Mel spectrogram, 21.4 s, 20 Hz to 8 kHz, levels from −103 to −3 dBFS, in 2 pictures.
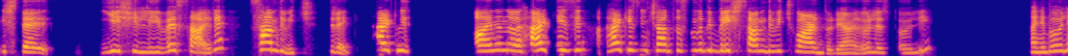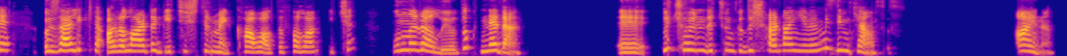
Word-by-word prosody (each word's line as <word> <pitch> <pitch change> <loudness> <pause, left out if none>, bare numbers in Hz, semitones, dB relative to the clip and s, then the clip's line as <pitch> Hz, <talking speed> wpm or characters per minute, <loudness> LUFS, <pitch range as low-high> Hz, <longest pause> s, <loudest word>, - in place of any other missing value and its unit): işte, 280 - 0 0.5
yeşilliği 255 -2 -2
vs. 340 +2 +1 0.6
sandviç 315 - +2
direkt. - - -6 0.2
Herkes 345 -4 +5 0.7
Aynen 325 +4 +5
öyle. 315 -3 +1
Herkesin 355 +1 +5 0.2
herkesin 355 0 +2
çantasında 335 +1 -1
bir 330 -1 -3
5 320 -1 +3
sandviç 300 -2 0
vardır, 250 -9 +2
yani, 195 +1 -4
öyle 240 -2 -5
söyleyeyim. 225 - -14 1.0
Hani, 250 +1 -2
böyle, 330 +3 -2 0.3
özellikle 335 +4 +2
aralarda 300 +4 +2
geçiştirmek, 270 - -5
kahvaltı 255 -3 0
falan 265 0 -4
için 255 - -13 0.4
bunları 350 +2 +1
alıyorduk. 195 - -4
Neden? 320 -6 +4 1.0
Eee, 235 +2 -1
3 380 0 -4
öğünü 350 -3 -3
de 320 - -3
çünkü 315 -2 -12
dışarıdan 325 0 0
yememiz 330 +6 -8
imkânsız. 325 -3 -4 1.2
Aynen. 290 -8 +2
310 Hz, 105 wpm, -22 LUFS, 255-340 Hz, 1.2 s, Herkes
